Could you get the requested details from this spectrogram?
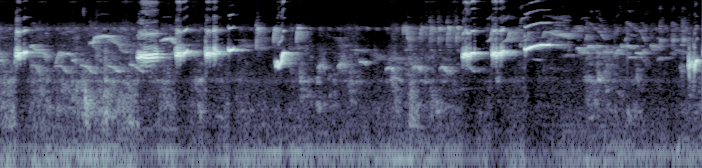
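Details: A Seychelles magpie-robin sings a varied, loud song of emphatic whistled notes in quick groups, separated by softer twitters, with clear pauses between phrases.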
